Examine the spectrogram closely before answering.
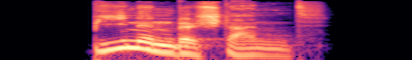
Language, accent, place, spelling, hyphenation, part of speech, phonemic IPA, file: German, Germany, Berlin, Bienenbestand, Bienen‧be‧stand, noun, /ˈbiːnənbəˌʃtant/, De-Bienenbestand.ogg
- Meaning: bee population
